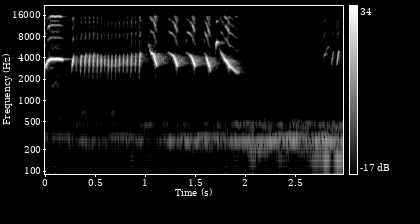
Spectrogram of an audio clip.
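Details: Excited canary singing a tight, rapid roll meant to prompt other canaries to sing: a high trill of fast pulses, then a run of descending whistled sweeps repeated about every fifth of a second, with a faint low hum behind.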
